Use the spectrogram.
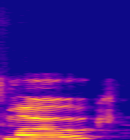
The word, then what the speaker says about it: Moog: spectrum it's you know some people think the name is pronounced mook but it's moog that's something something i'm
